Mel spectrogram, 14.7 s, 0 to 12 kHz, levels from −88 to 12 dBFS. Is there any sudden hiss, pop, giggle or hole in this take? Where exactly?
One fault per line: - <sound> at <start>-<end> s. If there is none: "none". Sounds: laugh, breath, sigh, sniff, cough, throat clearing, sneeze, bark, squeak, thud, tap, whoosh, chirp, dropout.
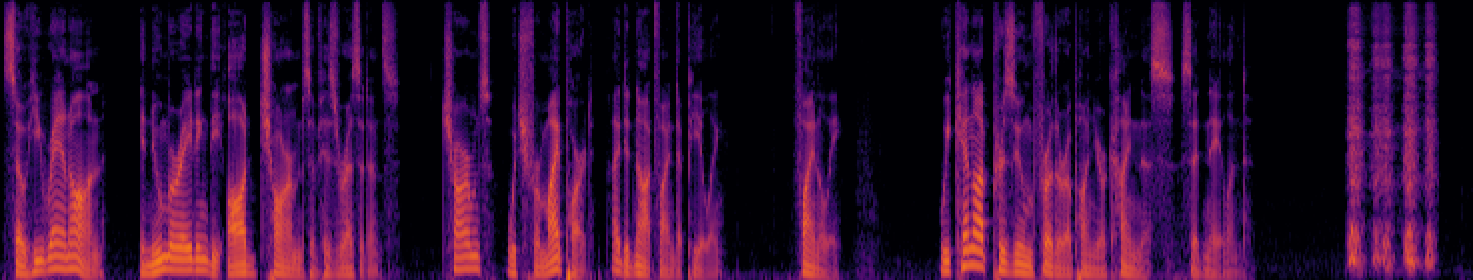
- sniff at 13.4-14.4 s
